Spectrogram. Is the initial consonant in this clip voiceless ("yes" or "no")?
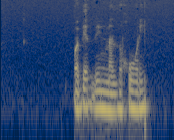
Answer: no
